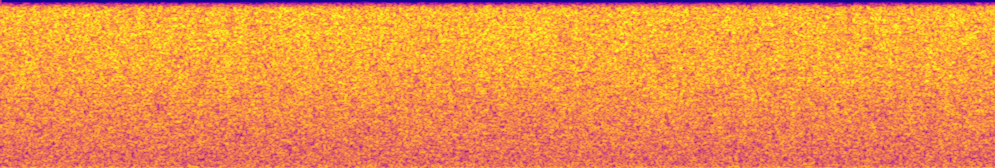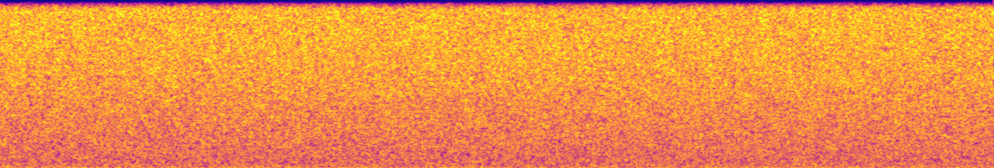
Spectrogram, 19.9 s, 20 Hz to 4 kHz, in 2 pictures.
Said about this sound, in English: Give me 1 second, I'll get you the static.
